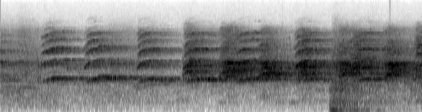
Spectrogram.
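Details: Six-week-old German Shorthaired Pointer puppies from one litter whine in short, high, slightly rising notes repeated about three times a second, growing louder and more crowded, with a low thump near the end.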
